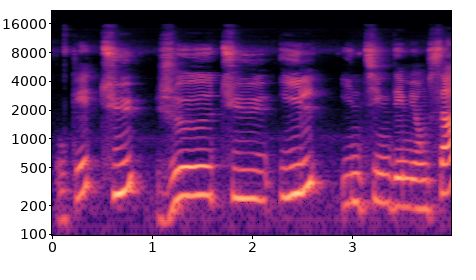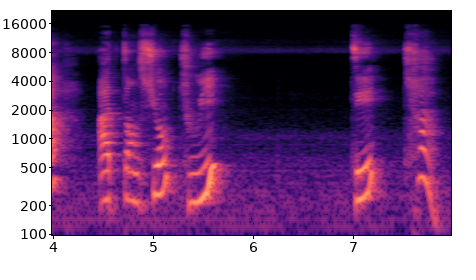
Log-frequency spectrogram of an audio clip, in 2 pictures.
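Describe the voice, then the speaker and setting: A woman's voice: a little high, very animated, a little mellow. A woman teaching French, patiently repeating words and drilling pronunciation. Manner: patient, repeats words slowly, mixes in Korean. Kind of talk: language lesson, drilling words.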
